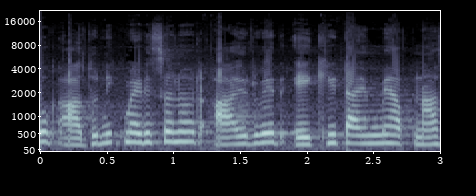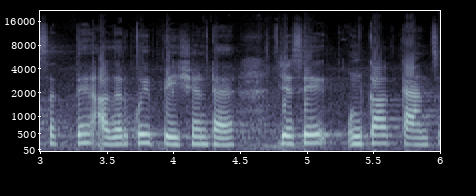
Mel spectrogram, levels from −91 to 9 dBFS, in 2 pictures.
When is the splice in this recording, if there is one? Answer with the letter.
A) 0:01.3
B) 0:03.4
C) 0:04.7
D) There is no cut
D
